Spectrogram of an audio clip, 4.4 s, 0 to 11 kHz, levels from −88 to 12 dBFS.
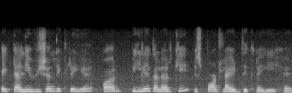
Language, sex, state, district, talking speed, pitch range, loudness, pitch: Hindi, female, Uttar Pradesh, Muzaffarnagar, 190 wpm, 215-255 Hz, -14 LUFS, 235 Hz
